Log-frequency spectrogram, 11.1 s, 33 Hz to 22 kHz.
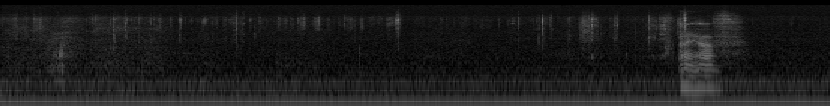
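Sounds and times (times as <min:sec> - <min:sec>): steady low hum: 0:00.0 - 0:11.0
hands handling cable: 0:06.4 - 0:09.3.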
